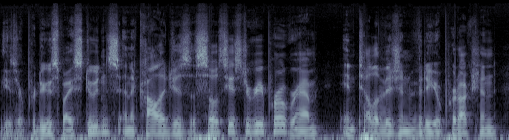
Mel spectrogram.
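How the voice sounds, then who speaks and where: A man reading a scripted program introduction as a voice-over, formal and even. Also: lowish voice, fairly quick. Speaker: announcer.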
